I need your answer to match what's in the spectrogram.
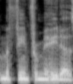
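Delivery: put-on serious low mumble. Retelling the line he told them to say, as a mock-serious low mumble. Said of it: "mumble in a very serious, low voice".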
